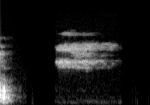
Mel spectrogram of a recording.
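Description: Near silence, with one faint, short breath about a second in.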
